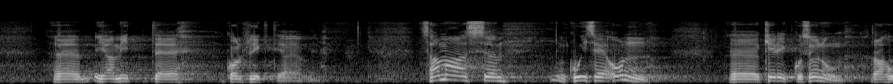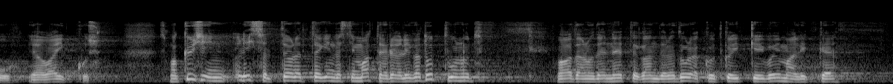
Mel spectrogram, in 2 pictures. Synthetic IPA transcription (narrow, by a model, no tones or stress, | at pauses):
jɑmit̪ːe̞ko̞nflikt̪iɑ̰jɑ̰mine | sɑmɑs | kujse̞ːʔo̞n | kiɾikːˑusɤnumrɑɦujɑvɑjkːˑus | smɑkysʲinliht̪sɑlt̪ːe̞o̞le̞t̪ːˑe̞kind̪lɑst̪imɑt̪ːˑe̞ɾiɑliɡɑt̪ut̪ːvunud̪̥ | vɑːd̪ɑnud̪e̞nːe̞t̪ːe̞kɑnd̪elet̪ule̞kːut̪kɤjkːivɤjmɑlikˑːe̞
